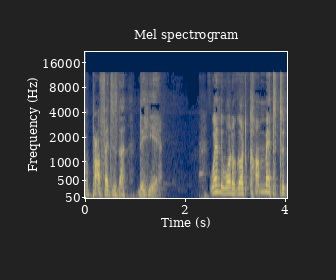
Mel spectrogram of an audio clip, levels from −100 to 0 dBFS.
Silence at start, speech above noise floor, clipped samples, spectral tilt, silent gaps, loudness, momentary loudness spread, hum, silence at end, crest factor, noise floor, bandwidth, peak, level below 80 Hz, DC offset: 0 s; 46 dB; under 0.1%; -4.5 dB/octave; none; -22 LUFS; 11 LU; none; 0 s; 18 dB; -67 dBFS; 12.5 kHz; -4 dBFS; -50 dBFS; under 0.1%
